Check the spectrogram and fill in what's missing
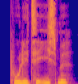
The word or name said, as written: polyteisme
